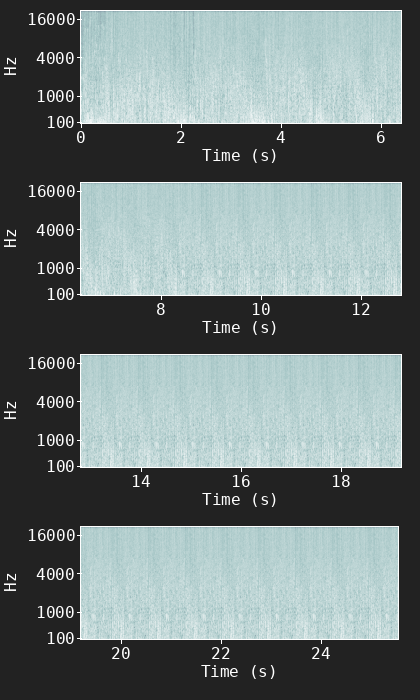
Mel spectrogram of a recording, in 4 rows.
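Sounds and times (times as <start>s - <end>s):
heartbeat speeding up: 0.0s - 25.5s.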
